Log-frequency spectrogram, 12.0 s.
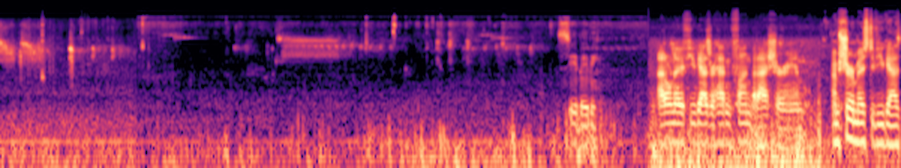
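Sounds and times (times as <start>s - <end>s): bird trilling song: 0.0s - 7.4s
birds chirping: 0.0s - 11.9s.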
